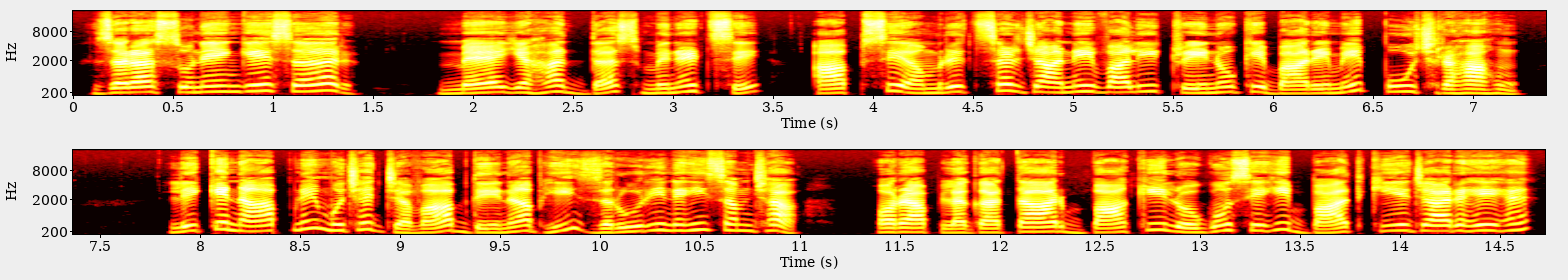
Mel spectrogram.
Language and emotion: Hindi, angry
